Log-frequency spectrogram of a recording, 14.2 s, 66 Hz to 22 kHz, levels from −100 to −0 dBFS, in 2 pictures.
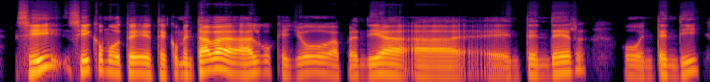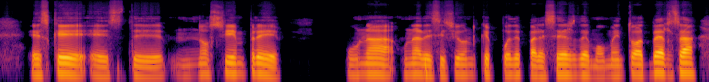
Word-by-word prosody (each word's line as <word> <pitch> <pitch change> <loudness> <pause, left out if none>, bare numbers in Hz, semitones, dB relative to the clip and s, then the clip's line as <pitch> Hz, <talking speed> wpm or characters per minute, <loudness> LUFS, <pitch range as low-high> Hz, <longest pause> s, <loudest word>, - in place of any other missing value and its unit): Sí 160 +8 +5
sí, 160 -1 +3
como 150 -5 +1
te 130 -2 +3
te 115 - -2
comentaba 125 +2 +6
algo 140 +1 -2
que 115 -3 -9
yo 130 +2 -2
aprendí 110 +3 -2
a 125 -3 +5
a 100 -1 0 0.2
entender, 110 +6 -3 0.5
o 110 -1 -6
entendí, 115 +9 -4 0.4
es 115 -1 -4
que, 125 -3 +3
este, 100 -1 -6
no 115 +2 -12
siempre, 125 -5 -2 0.7
una 120 0 -2
una 120 0 -4
decisión 115 +1 -6
que 115 - -5
puede 115 0 -5
parecer 110 +2 -2
de 115 0 -3
momento 110 +4 -5
adversa, 130 +1 +2
115 Hz, 125 wpm, -23 LUFS, 110-130 Hz, 0.7 s, comentaba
